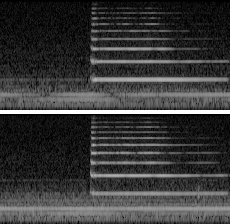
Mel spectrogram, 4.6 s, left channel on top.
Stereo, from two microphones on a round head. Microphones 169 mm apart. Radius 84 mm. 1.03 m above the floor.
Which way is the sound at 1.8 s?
65° right (ahead or behind).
